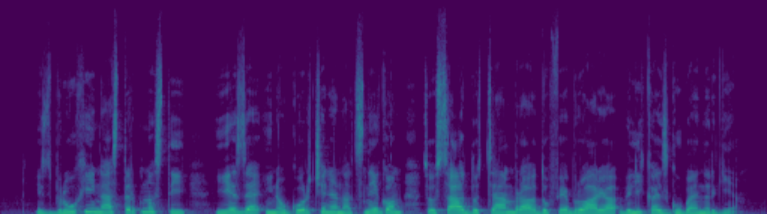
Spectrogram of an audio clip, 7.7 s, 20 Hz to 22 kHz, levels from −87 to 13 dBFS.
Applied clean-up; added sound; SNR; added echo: none; none; none; none.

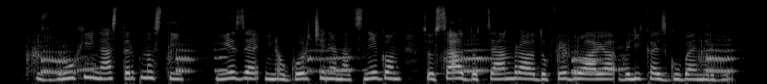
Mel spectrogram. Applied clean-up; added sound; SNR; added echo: neural mask model RNNoise.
